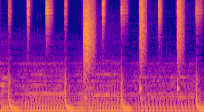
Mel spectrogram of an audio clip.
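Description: Electronic background music: a steady beat of deep kick drums over a sustained heavy bass, with sharp percussion hits on top.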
